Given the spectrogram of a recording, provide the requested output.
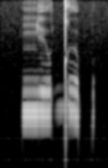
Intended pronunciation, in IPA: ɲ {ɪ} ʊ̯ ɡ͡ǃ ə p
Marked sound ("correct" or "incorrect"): correct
